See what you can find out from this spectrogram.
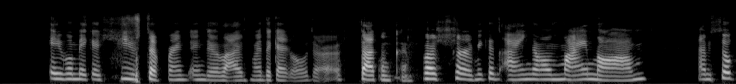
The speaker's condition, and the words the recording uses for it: Deafness. So I apologize in advance if I'm not speaking clearly or if I can't understand the question.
